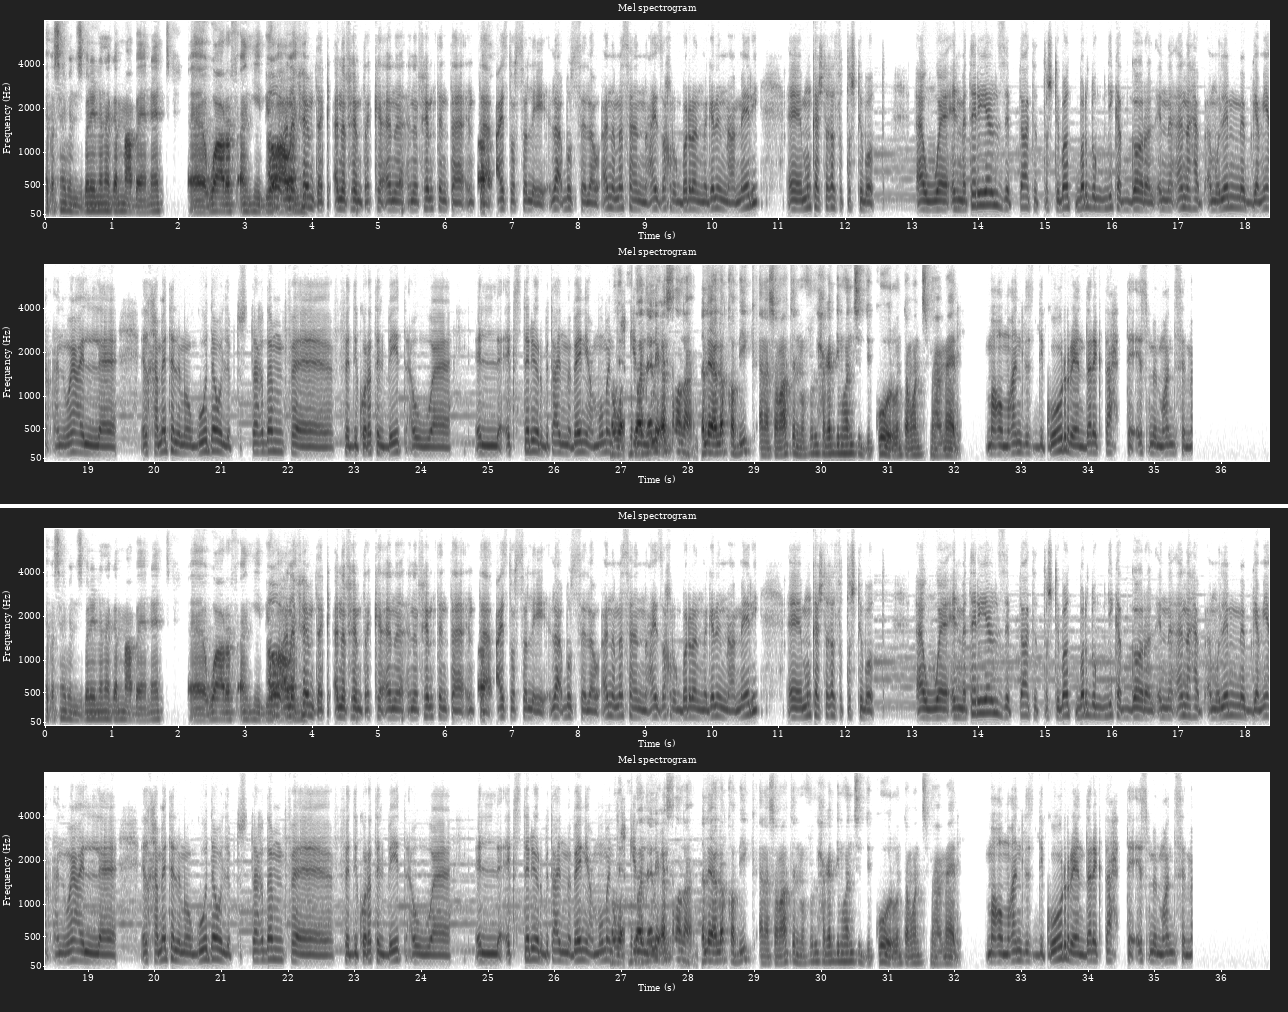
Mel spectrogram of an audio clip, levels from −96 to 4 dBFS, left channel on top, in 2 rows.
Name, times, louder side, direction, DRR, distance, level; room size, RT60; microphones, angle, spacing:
voice 1, 0.0-1.8 2.1-3.9 6.5-6.7 26.8-32.1, left 5 dB, 65° left, 0.6 m, -23 dB
voice 2, 3.3-12.4 13.1-24.4 24.8-26.9 27.2-27.7 32.5-35.6, left 1 dB, 10° left, 1.0 m, -26 dB
sound 1, 12.4-28.6, right 3 dB, 40° right, 6.2 m, -48 dB
head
